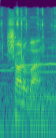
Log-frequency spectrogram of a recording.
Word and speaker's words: সর্বাং: সর্বাং এর উচ্চারণ হবে সরবাং।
